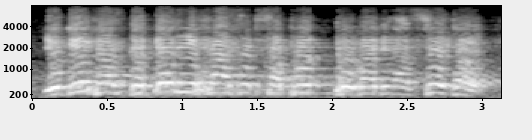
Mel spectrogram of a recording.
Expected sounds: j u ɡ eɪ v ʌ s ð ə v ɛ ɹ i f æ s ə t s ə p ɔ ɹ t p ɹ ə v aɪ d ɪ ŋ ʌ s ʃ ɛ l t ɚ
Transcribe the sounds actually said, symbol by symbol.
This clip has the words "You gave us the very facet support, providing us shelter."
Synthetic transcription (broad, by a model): j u ɡ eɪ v ʌ s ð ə b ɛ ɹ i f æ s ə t s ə p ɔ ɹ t p ɹ ə v aɪ d ɪ ŋ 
